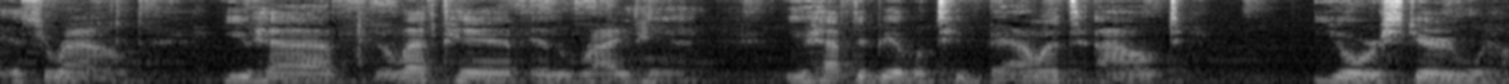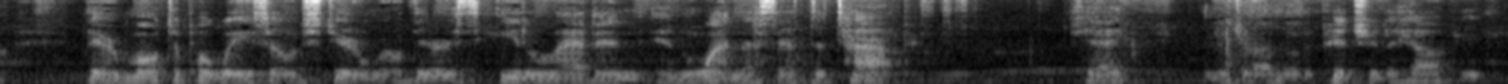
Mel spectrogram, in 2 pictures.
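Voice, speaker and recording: A man's voice: medium pitch, fairly even intonation, moderate pace, background noise. Chatty man answering questions live. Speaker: driving instructor. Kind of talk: casual live-stream Q&A.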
